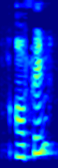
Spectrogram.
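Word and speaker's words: often: देखो ध्यान से, फ्रीक्वेंसी जैसे कि हमेशा, अक्सर, ऑफन, इसमें टी साइलेंट होता है बेटा।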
